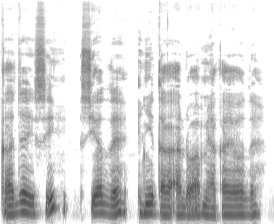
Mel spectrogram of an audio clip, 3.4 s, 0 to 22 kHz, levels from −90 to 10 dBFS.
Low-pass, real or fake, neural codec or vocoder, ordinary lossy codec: none; real; none; none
